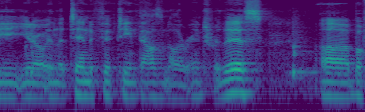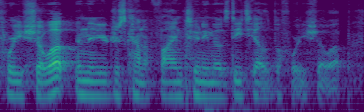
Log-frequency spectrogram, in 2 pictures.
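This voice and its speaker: A man's voice: mid-range voice, vocal fry, a little hiss or hum. A man with an American accent coaching contractors in an informal, conversational, salesy way, mixing instruction with sample phone-script lines.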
